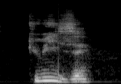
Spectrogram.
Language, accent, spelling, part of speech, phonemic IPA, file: French, Canada, cuisais, verb, /kɥi.zɛ/, LL-Q150 (fra)-cuisais.wav
- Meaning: first/second-person singular imperfect indicative of cuire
